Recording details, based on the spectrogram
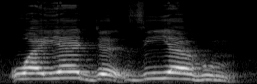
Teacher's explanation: terdapat jim sukun, ini dinamakan qalqalah, maka harus dibaca secara memantul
